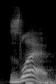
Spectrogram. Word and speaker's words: Zlad: people all zlad ZL what did I say zlad it's zlad you said it right zlad yeah yeah yeah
